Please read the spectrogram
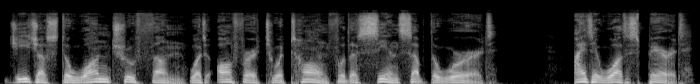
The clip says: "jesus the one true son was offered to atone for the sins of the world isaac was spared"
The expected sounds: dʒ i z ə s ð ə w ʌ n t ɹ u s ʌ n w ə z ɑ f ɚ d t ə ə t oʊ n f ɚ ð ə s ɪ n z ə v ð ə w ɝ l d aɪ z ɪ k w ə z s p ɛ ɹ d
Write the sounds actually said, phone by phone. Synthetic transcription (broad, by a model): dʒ i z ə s ð ə w ʌ n t ɹ u θ ʌ n w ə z ɑ f ɚ d t ə ə t oʊ n f ɚ ð ə s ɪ n s ə v ð ə w ɝ d aɪ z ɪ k w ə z s p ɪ ɹ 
